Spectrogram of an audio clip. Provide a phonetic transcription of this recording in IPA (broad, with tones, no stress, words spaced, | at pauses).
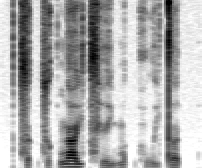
t͡sɐ˧k̚sʊ˨˥k̚n̪aː˥jt͡sʰe˨j mɐ˥k̚huː˨˩jt̪ɐ˥t̚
